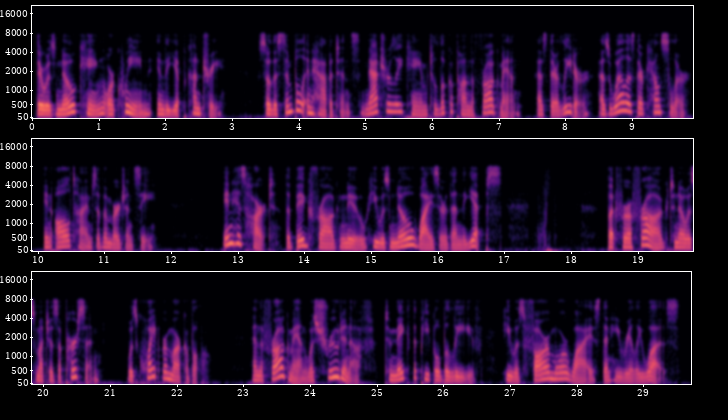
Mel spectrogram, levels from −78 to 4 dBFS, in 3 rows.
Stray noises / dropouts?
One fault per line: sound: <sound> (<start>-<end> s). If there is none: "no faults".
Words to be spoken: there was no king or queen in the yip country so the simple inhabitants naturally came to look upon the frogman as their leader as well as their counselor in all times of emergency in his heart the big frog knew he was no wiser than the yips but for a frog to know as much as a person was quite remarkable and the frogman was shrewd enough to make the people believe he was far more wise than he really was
sound: squeak (17.4-18.0 s)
